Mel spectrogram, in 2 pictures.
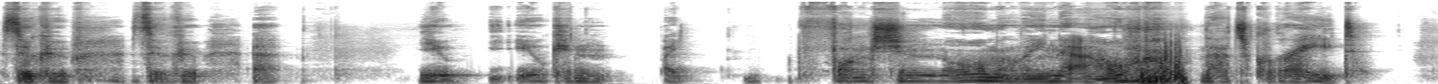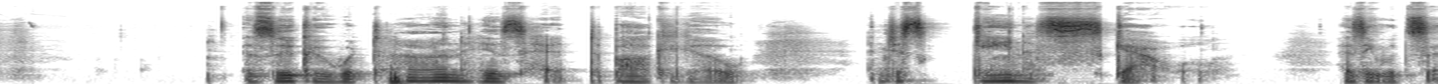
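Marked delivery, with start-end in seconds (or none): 0.0-6.9 thrilled, eager, very excited gushing. Telling a story where Bakugo sees Izuku sitting by a window, Bakugo very excited. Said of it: "Bakugo would be very excited".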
